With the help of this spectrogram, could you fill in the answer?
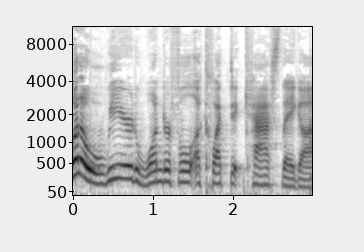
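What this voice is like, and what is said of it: Usual voice. Nothing is said of it.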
